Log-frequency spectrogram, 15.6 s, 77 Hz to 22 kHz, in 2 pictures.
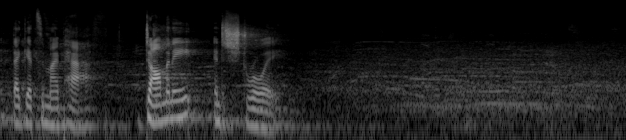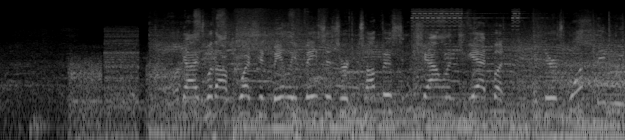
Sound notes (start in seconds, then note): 4.2 crowd cheering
